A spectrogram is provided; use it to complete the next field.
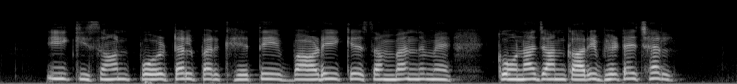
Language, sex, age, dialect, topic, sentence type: Maithili, female, 18-24, Eastern / Thethi, agriculture, question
